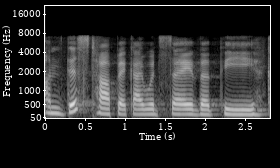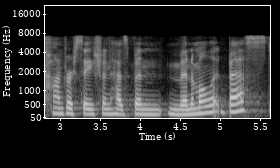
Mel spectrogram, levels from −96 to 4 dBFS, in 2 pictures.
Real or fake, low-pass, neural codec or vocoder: fake; 7.2 kHz; autoencoder, 48 kHz, 128 numbers a frame, DAC-VAE, trained on Japanese speech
